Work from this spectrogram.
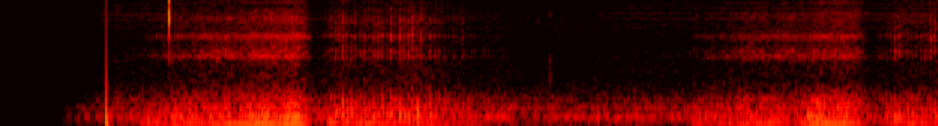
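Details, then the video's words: Great Dane puppy snoring while asleep: soft, low rumbling snores in uneven bursts of about a second, with quieter breathy stretches between them and a couple of sharp clicks near the start. "GREAT DANE PUPPY SNORING"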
